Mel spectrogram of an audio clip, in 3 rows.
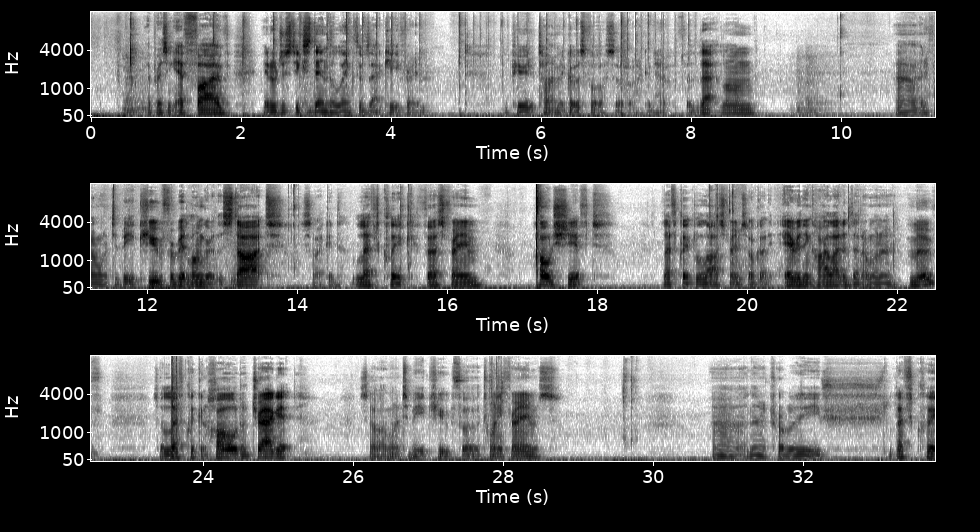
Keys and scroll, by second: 1.6 F5, 2.0 F5, 2.8 F5, 3.2 F5, 3.4-3.7 F5, 4.3 F5, 4.9 F5, 5.0 F5, 5.2 F5, 6.0 F5, 6.2 F5, 6.6 F5, 7.2-8.0 typing.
